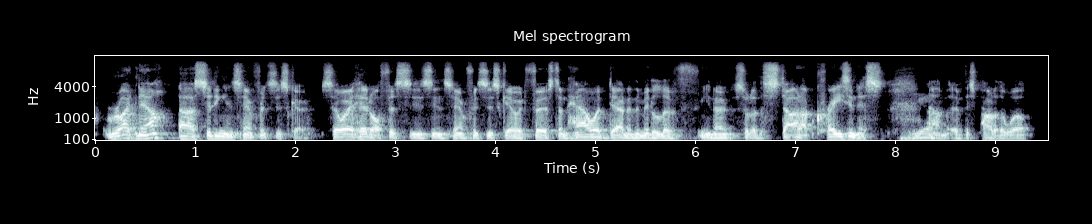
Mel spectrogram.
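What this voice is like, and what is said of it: Australian accent. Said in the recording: “with the accent, it's pretty clear, but so Australia”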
